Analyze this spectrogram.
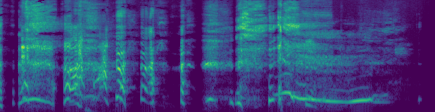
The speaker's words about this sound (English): Oh my god, I'm coughing. I'm sorry, guys.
